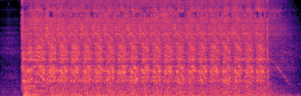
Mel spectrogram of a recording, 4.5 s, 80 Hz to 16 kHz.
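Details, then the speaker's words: Austin-Healey Sprite with a newly built 1275cc A-Series engine, first start attempt with choke pulled and spark confirmed: steady starter cranking at about three compression beats a second that never catches. No fuel is reaching the filter yet, so it will not start from fuel starvation. "I'll hit the starter with this one. We'll see if we can get this running. We're not getting any fuel in the filter yet."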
